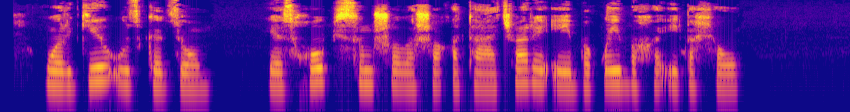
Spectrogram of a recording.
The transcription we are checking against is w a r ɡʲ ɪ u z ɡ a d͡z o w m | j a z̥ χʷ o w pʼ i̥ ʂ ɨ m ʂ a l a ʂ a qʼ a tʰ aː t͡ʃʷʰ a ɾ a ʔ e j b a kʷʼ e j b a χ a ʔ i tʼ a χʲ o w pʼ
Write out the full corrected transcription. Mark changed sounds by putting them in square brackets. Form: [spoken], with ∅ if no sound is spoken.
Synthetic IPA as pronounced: w a r ɡʲ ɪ u z ɡ a d͡z o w m | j a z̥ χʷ o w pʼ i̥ [s] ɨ m ʂ a l a ʂ a qʼ a tʰ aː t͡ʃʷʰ a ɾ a ʔ e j b a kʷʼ e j b a χ a ʔ i tʼ a χʲ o w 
